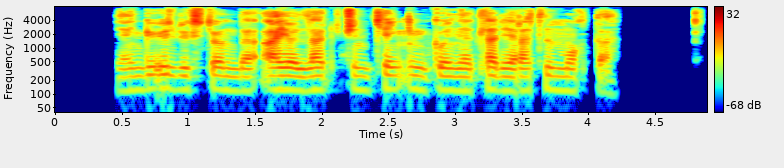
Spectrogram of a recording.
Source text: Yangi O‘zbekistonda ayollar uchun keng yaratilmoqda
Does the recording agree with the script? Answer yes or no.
no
